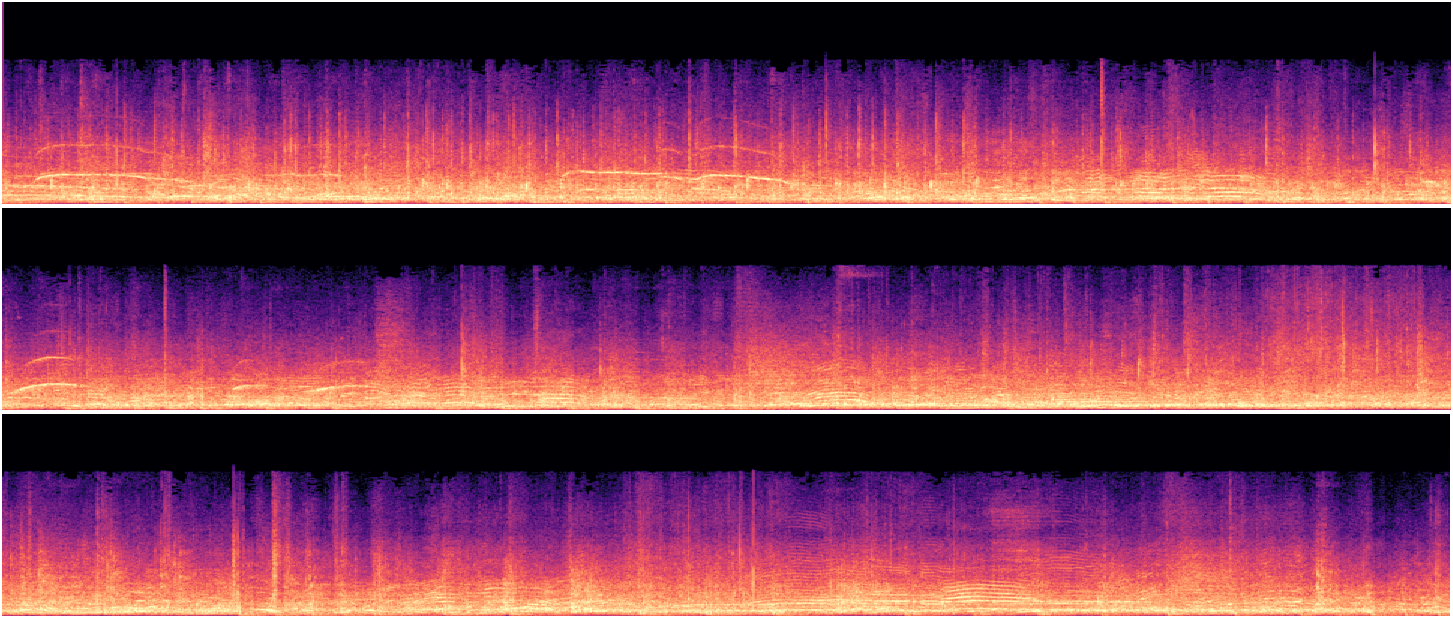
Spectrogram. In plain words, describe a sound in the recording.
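A large crowd chatters and cheers loudly outdoors.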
